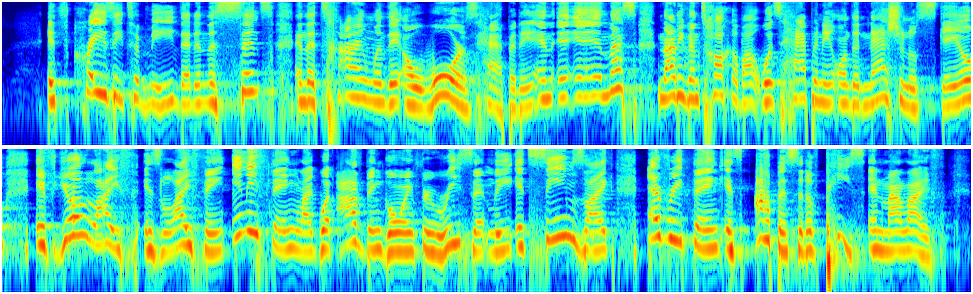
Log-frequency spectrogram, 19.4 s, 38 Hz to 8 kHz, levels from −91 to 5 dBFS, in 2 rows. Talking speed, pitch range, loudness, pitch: 165 wpm, 175-230 Hz, -20 LUFS, 195 Hz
